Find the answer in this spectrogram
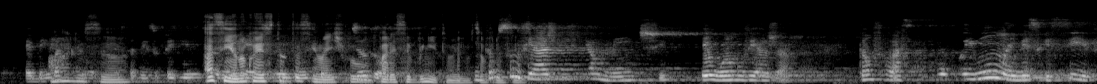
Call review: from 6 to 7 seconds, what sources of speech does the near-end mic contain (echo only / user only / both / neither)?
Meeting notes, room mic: echo only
